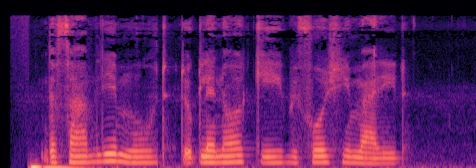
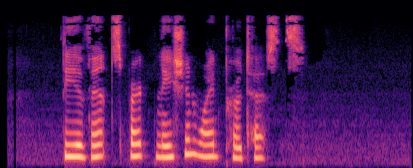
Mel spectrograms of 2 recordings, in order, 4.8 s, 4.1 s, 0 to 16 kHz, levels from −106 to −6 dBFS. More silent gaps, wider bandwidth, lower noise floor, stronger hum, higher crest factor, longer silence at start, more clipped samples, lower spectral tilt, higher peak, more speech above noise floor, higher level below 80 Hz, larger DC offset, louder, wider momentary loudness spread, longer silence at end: neither; about the same, 11.5 kHz vs 11.5 kHz; about the same, -62 dBFS vs -62 dBFS; neither; about the same, 16 dB vs 18 dB; second, 0.3 s vs 0.65 s; neither; first, -5 dB/octave vs -3.5 dB/octave; second, -16 dBFS vs -6 dBFS; second, 29 dB vs 40 dB; first, -54 dBFS vs -76 dBFS; neither; second, -33 LUFS vs -23 LUFS; about the same, 10 LU vs 10 LU; second, 0.7 s vs 1.1 s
